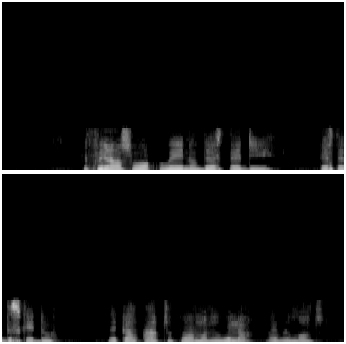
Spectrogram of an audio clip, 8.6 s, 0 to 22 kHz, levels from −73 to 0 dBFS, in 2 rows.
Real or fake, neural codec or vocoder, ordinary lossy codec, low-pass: fake; codec, 44.1 kHz, 1.7 kbps, Pupu-Codec; none; 5.4 kHz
